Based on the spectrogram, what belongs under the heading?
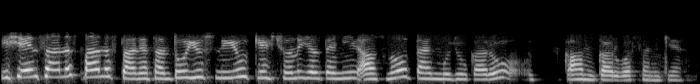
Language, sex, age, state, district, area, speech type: Kashmiri, male, 18-30, Jammu and Kashmir, Budgam, rural, conversation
